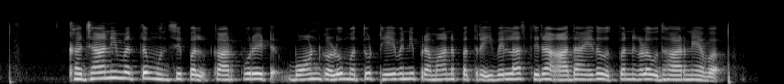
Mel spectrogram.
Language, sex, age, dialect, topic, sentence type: Kannada, female, 41-45, Dharwad Kannada, banking, statement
